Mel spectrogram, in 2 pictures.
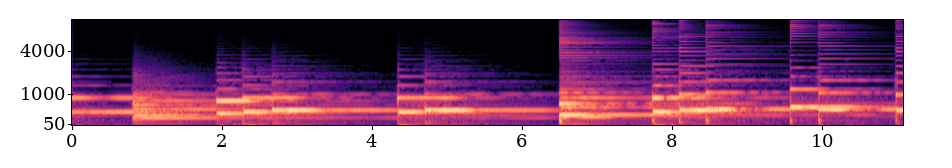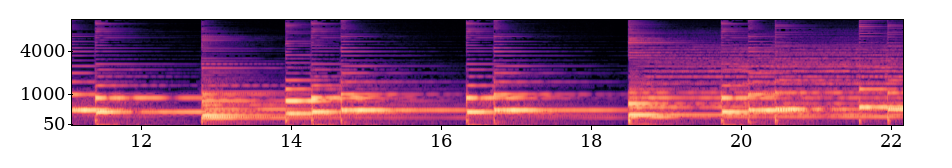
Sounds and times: Piano 0.0 - 22.1
cello 18.5 - 22.1

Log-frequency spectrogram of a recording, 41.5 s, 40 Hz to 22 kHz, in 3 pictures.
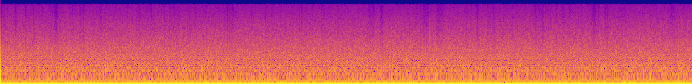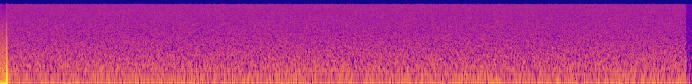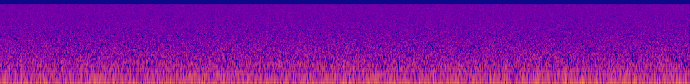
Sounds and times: Computer Noise WiFi and Soundcard 0.0 - 28.1

